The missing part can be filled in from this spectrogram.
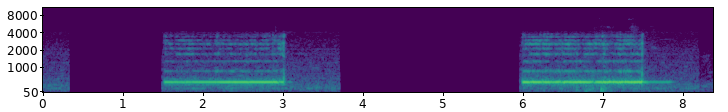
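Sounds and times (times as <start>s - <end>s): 
phone call buzzy ringing tone: 1.5s - 3.0s, 6.0s - 7.9s.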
